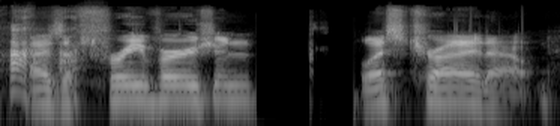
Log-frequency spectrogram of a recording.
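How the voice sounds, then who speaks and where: A man chatting casually as a podcast co-host in a low-key, measured, slightly hedging way. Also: bright, forceful tone. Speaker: podcast co-host and audio drama creator.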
